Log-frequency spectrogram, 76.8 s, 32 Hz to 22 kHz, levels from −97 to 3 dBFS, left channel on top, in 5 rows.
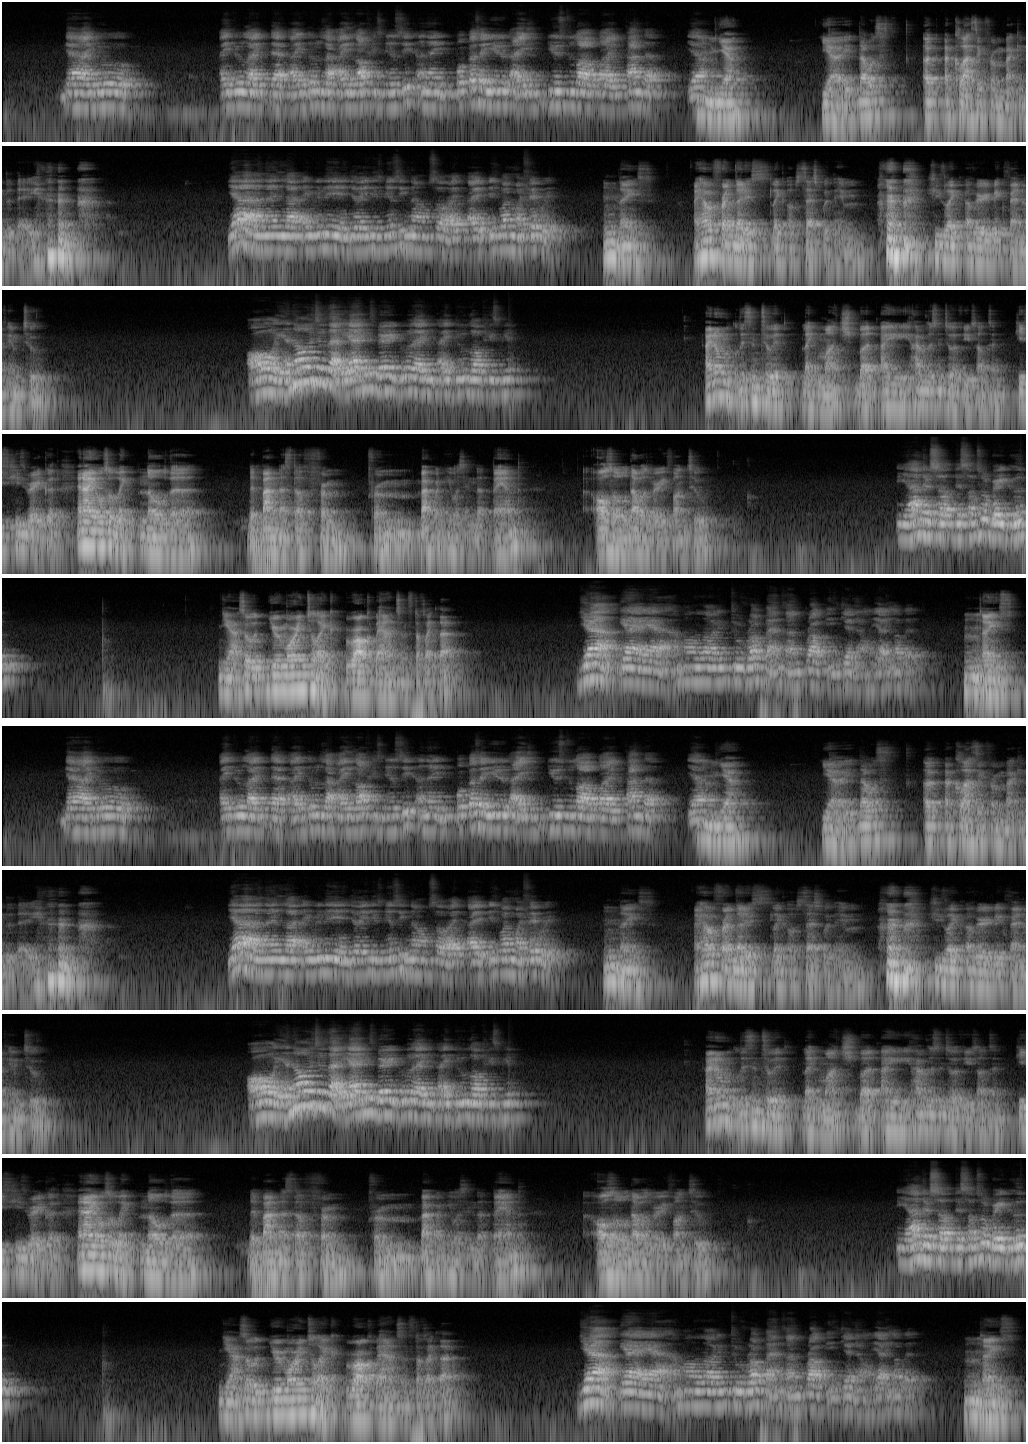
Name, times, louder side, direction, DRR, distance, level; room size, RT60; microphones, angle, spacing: voice 1, 0.9-1.9 3.2-9.8 10.3-10.6 18.7-23.6 34.4-38.3 59.5-61.4 70.0-75.1, equal, 5° right, -8 dB, 0.9 m, -31 dB
voice 2, 10.4-11.0 12.3-13.3 13.8-16.8 24.4-25.0 25.7-28.2 28.5-31.3 41.3-42.4 42.7-45.7 45.9-49.0 49.8-51.2 51.6-53.8 54.9-56.7 64.7-66.3 66.6-68.2 75.9-76.6, left 2 dB, 45° left, 2 dB, 0.4 m, -32 dB
3.2 x 2.6 x 2.5 m, 0.82 s
head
